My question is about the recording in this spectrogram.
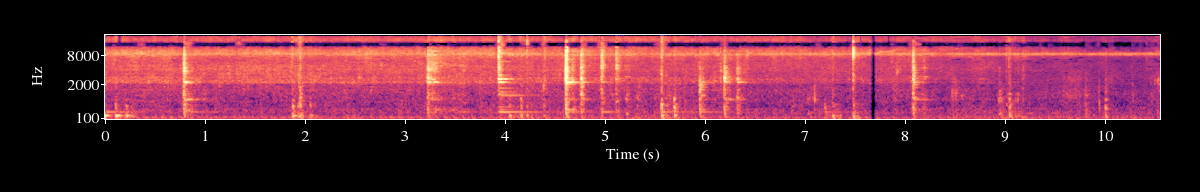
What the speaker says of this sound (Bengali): তেল গরম হয়ে গেছে, এবার আলু দিয়ে দেবো।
